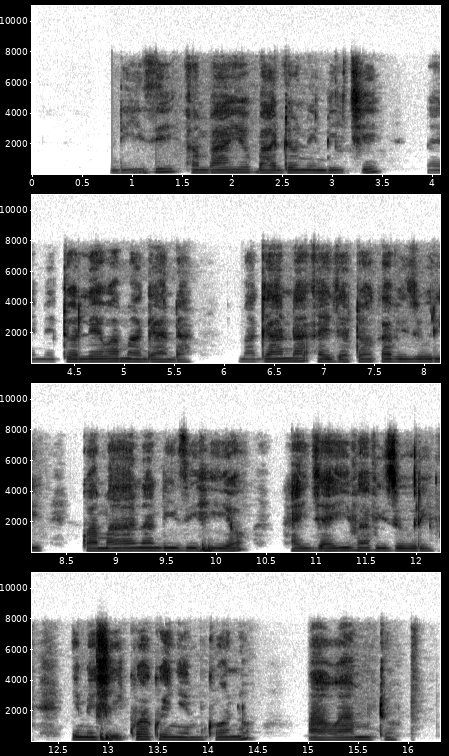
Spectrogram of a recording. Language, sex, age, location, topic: Swahili, female, 36-49, Nakuru, agriculture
